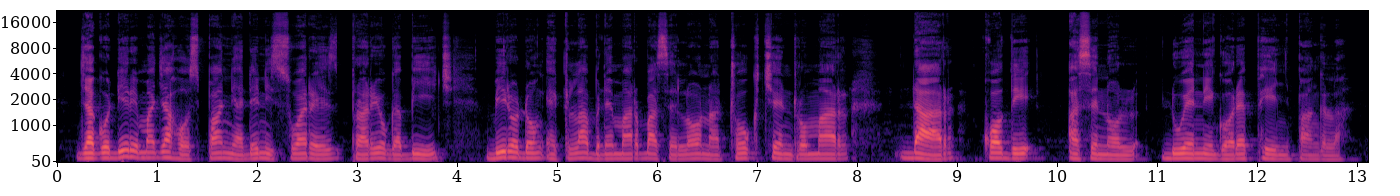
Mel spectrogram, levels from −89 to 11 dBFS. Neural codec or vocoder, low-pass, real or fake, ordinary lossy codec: none; none; real; none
